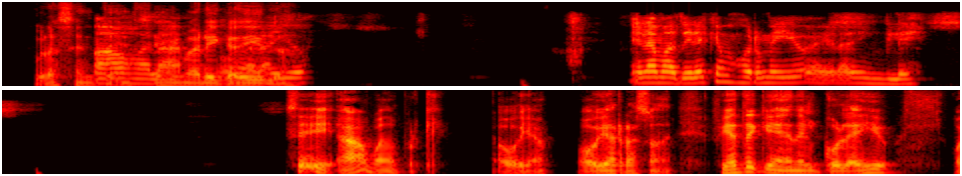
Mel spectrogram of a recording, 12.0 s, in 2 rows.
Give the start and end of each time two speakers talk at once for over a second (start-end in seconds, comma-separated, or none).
0.6-1.9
